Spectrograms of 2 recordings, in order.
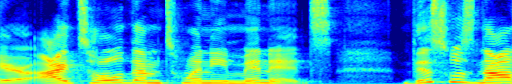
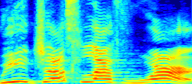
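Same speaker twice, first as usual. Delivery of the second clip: emphatic, punched exclamation-point delivery; 4 semitones higher, 4 dB louder than usual. Retelling a coworker's text message that ended in an exclamation point: imitating an exclamatory text. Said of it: "the reason why I'm saying it like that".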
